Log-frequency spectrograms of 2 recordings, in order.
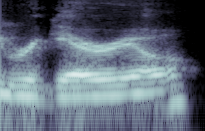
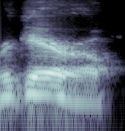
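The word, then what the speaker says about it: Ruggiero: three people on a really regular basis macy rigario which is are you yeah i said it wrong too didn't it rigaro r-u-g-g-i-e-r-o uh she's got a youtube channel she's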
